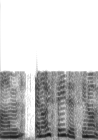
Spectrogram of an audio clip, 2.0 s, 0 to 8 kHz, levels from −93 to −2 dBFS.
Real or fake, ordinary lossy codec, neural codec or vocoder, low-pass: real; AAC, 16 kbps; none; 7.2 kHz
